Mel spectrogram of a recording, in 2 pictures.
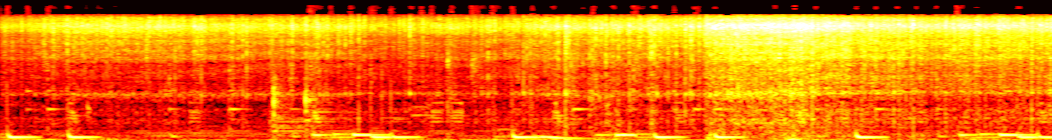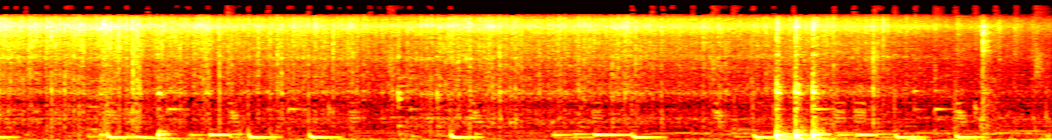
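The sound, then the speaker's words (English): Bacon renders in oil over medium heat in a small or medium saucepan, giving a steady, even sizzle and crackle throughout, with a few brief clinks near the end. “in a small or medium saucepan, heat the oil over medium heat and render the bacon until crispy”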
